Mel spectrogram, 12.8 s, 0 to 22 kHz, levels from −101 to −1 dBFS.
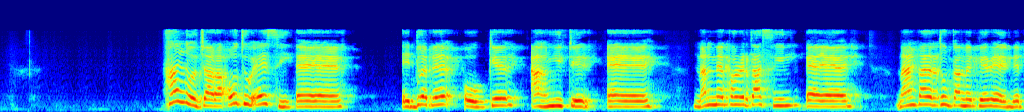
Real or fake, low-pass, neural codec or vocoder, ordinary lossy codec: fake; 7.2 kHz; codec, 16 kHz, 1 kbps, FunCodec, trained on LibriTTS, 50 frames a second; none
